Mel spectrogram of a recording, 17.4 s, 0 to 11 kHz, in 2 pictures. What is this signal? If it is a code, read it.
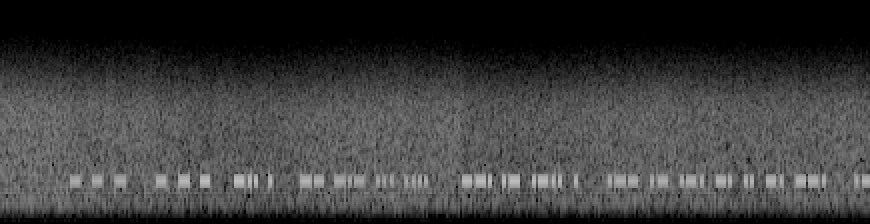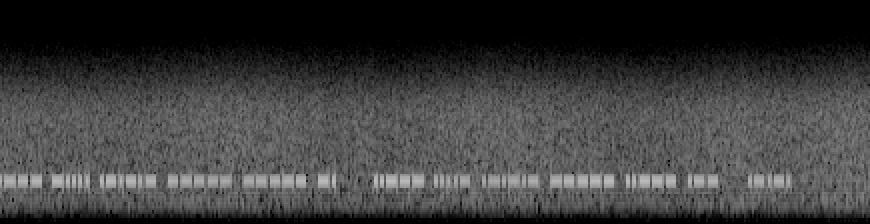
Morse code, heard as a keyed tone, hand-sent with a paddle, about 37 wpm, 510 Hz, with radio static. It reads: TTT TTT DE MKSH GALE WARNING 16.00N 24.02W <AR>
